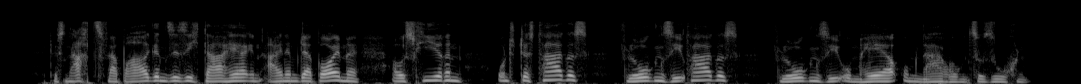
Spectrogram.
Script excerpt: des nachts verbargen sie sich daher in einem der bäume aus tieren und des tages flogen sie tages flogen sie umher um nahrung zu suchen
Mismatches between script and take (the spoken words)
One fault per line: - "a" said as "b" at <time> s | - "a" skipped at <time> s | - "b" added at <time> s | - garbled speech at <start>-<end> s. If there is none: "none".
none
